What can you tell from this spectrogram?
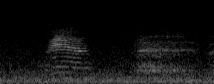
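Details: An indoor pet cat seeking a man's attention gives two short meows, the first higher and clearer, over a low room hum.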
